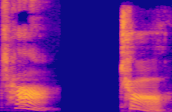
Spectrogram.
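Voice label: "cha4", Mandarin Chinese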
